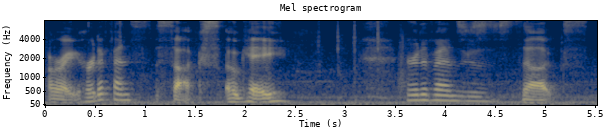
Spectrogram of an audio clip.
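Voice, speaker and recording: A woman's voice: low voice, sing-song, slow, slight background noise. A woman game streamer giving casual, rambling commentary as she talks herself through play.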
